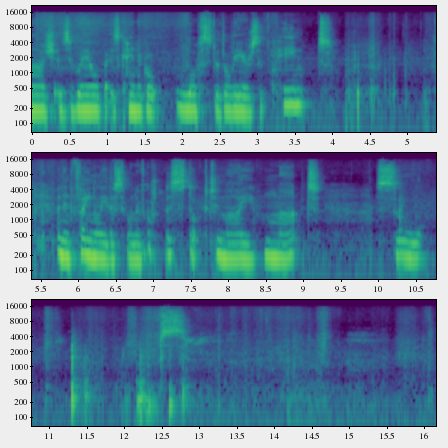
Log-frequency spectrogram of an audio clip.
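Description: Sheets of paper and card rustle and tap as they are shuffled by hand.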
